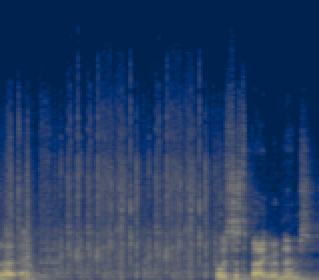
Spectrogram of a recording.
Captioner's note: pack rustles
